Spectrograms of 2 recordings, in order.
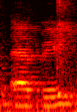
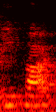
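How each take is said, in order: First: The word ends in an 'ick' sound. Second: The word ends in a 'pock' sound. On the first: This is the standard pronunciation. "the word is pronounced epic" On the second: This is the preferred, quirky pronunciation. "We just preferred the pronunciation epoch"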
